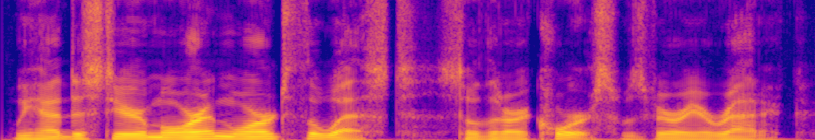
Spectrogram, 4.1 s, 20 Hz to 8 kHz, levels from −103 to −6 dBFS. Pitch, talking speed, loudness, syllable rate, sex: 105 Hz, 250 wpm, -18 LUFS, 5.6 syllables/s, male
